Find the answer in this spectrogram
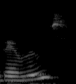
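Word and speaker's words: Behrouz: I'll let you pronounce your name and if you could spell it also for the benefits of um committee members. It's Beerus and it's B A H A R E H B E H R O U Z.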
